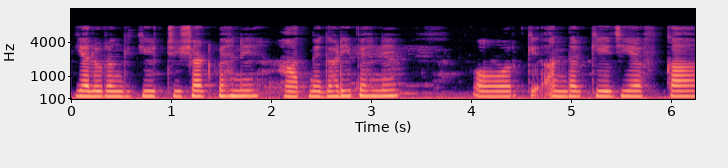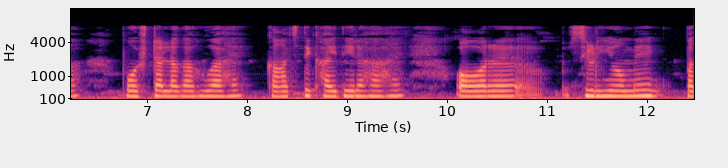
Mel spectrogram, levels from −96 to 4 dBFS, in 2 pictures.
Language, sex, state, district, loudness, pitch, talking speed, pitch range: Hindi, female, Maharashtra, Chandrapur, -18 LUFS, 210 Hz, 125 wpm, 205-215 Hz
